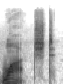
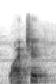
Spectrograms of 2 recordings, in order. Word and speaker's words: watched: So, never say talk it. No, talked. Talked. Never say stayed. It stayed. Watch it. No, watched. Watched. Enjoyed. Enjoyed. Okay, remember, Enjoyed. you only add a syllable to the words that end in T or D.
